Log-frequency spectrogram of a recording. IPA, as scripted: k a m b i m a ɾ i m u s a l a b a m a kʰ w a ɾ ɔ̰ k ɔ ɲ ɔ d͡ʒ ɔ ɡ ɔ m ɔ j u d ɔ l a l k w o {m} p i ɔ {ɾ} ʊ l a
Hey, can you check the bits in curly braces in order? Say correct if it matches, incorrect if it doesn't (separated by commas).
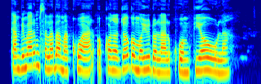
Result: correct, incorrect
